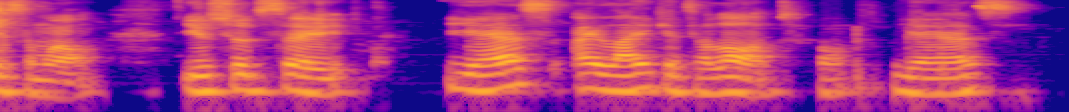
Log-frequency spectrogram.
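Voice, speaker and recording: A man with a Brazilian Portuguese accent teaching English grammar, asking and answering his own questions and drilling example sentences slowly. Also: medium pitch, a little mellow. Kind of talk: bilingual grammar lesson.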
